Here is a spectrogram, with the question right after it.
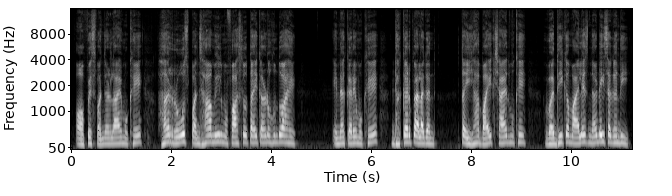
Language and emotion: Sindhi, fearful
